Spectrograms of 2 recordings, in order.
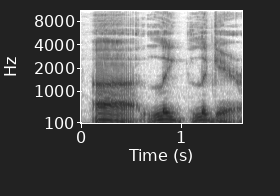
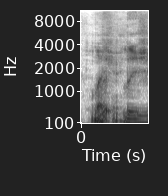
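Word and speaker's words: Legere: right now is in a great position, and I feel like Laguerre, right? John Laguerre. I feel like John Laguerre. Leisure. That's how you pronounce it.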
